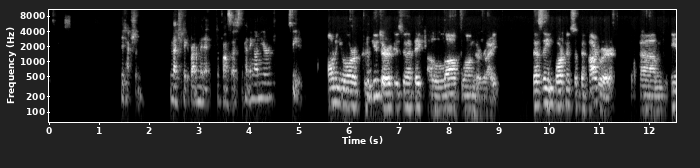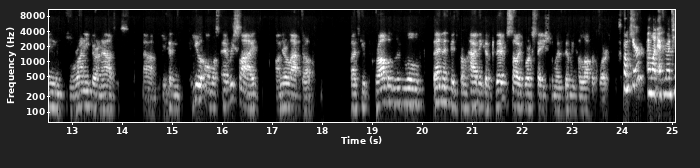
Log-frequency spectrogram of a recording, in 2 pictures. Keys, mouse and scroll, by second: 13.3 scroll down 1, 13.4 click, 17.0-17.3 drag, 17.5-18.3 scroll down 2, 18.3-18.9 drag, 18.3-21.5 scroll down 1, 21.5 click, 21.5-22.9 scroll down 1, 21.7-23.9 drag, 22.9-23.5 scroll down 1, 23.5-25.0 scroll up 1.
